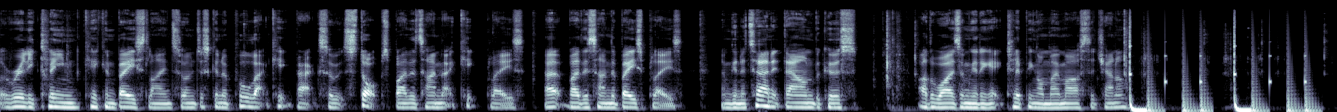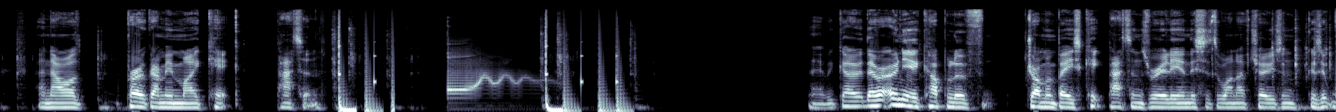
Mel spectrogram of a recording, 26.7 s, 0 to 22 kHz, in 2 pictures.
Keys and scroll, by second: 8.3 -, 8.9 Return, 11.3 space, 18.8 space, 26.1 super+d.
